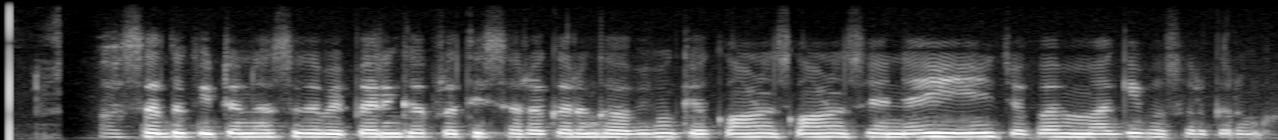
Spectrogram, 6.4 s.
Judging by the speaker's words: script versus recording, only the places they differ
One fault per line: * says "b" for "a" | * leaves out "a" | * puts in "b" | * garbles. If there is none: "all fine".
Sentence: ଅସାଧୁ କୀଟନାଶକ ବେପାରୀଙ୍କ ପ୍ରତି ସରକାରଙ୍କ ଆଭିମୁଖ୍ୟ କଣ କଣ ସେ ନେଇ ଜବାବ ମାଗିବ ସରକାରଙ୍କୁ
all fine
